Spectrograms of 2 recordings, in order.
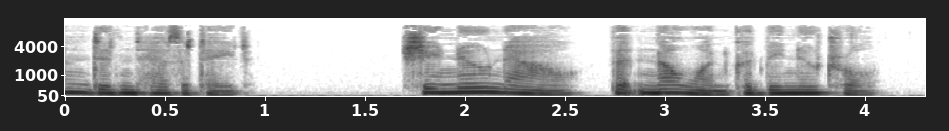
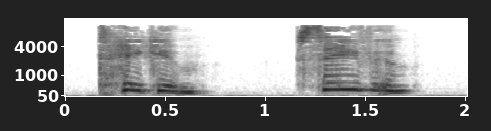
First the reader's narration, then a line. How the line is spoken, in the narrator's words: Rachel pleaded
